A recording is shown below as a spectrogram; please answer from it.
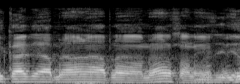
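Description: A man's voice chanting or reciting in a drawn-out, sing-song way, holding each pitch before it bends, with no clear words.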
